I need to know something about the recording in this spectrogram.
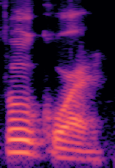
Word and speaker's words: Fuqua: It's Fuqua.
